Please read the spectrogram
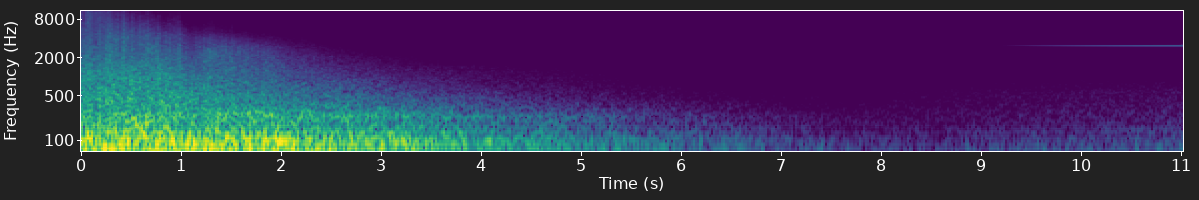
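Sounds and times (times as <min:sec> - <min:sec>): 
massive roaring explosion from a uranium atom bomb dropped by a B-29 bomber over Hiroshima: 0:00.0 - 0:07.2.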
